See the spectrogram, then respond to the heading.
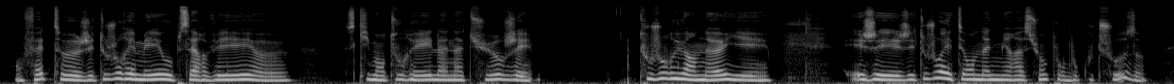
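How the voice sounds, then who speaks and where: Very slow speech from a woman with a fairly high, dark, mellow voice, fairly even intonation and long, frequent pauses. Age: 30s. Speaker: graphic designer and trainer. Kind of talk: personal podcast monologue. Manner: hesitant, many fillers.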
